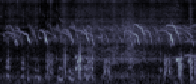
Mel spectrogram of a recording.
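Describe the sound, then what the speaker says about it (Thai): Bantam chickens cluck and chatter in quick, overlapping bursts, close by and fairly loud, with no talking. "อันนี้เป็นไก่แจ้ที่เลี้ยงไว้นะครับ"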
